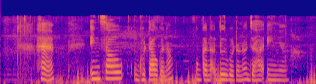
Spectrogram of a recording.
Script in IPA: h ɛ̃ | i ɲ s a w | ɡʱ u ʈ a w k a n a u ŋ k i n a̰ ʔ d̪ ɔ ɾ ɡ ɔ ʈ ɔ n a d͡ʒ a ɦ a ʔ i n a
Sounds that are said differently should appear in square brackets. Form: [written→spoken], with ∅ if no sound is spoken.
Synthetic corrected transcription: h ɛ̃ | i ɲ s a w | ɡʱ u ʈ a w k a n a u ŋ k [i→a] n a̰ ʔ d̪ [ɔ→u] ɾ ɡ ɔ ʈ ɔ n a d͡ʒ a ɦ a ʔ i [n→ɲ] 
